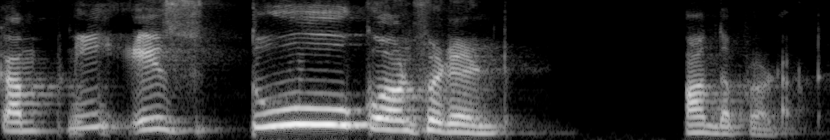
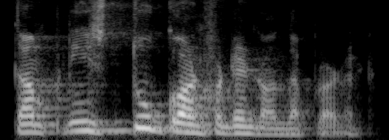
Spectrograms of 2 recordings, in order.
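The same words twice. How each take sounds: First: Slow build to a loud, drawn-out "too"; stress on "too". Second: Said in the usual way. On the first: Shown as a demonstration. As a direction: hit "too" hard and draw it out. Key definition, then repeated plainly.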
